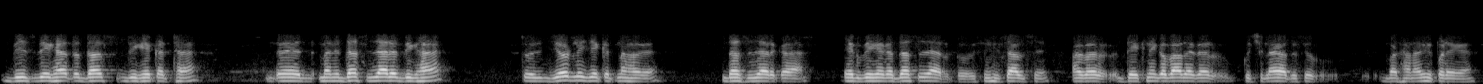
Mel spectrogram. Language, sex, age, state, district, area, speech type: Urdu, male, 18-30, Uttar Pradesh, Saharanpur, urban, conversation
